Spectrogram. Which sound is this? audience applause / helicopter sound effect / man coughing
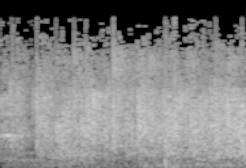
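audience applause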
